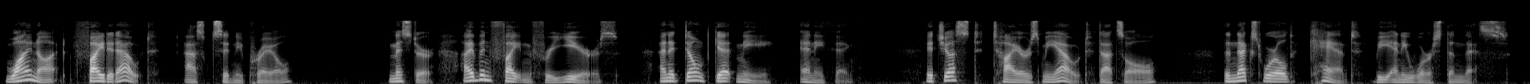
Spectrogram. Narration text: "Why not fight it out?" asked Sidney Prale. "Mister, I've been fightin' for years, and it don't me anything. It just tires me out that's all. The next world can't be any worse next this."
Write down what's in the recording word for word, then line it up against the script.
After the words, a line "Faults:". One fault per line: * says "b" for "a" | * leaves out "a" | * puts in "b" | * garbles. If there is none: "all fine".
"Why not fight it out?" asked Sidney Prale. "Mister, I've been fightin' for years, and it don't get me anything. It just tires me out that's all. The next world can't be any worse than this."
Faults:
* puts in "get"
* says "than" for "next"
